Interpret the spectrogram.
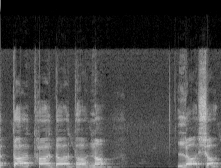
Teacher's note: आप इनका उच्चारण करोगे तो लगेगा कि आपको मैं दांत से बोल रहा हूं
